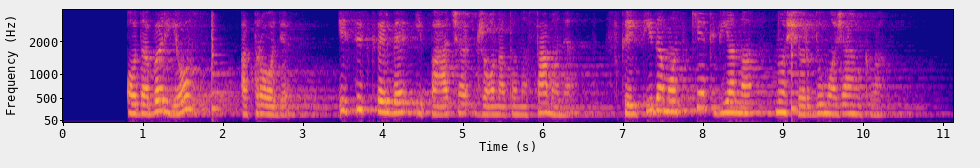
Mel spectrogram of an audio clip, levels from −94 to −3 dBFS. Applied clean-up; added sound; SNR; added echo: none; Percussion; 11 dB; reverberation time 1.5 s.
